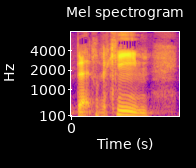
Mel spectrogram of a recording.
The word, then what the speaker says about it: Bethlehem: Uh, in John, if you want to turn to that, chapter 6, And it's in- interesting because Bethlehem, if you're pronouncing it in the, in the Hebrew, it's Bethlehem, and it literally means house of bread.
